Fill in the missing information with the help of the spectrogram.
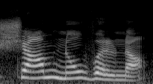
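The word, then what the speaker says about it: शं नो वरुणः: Interesting fact you have to know, the emblem of the Indian Navy contains the motto that is Sam no Varuna, pronounced Sham no Varuna, which means be auspicious to us, O Varuna.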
